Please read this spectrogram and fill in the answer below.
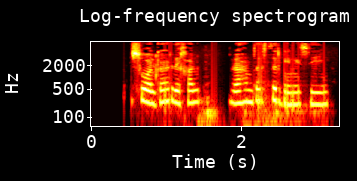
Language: Pashto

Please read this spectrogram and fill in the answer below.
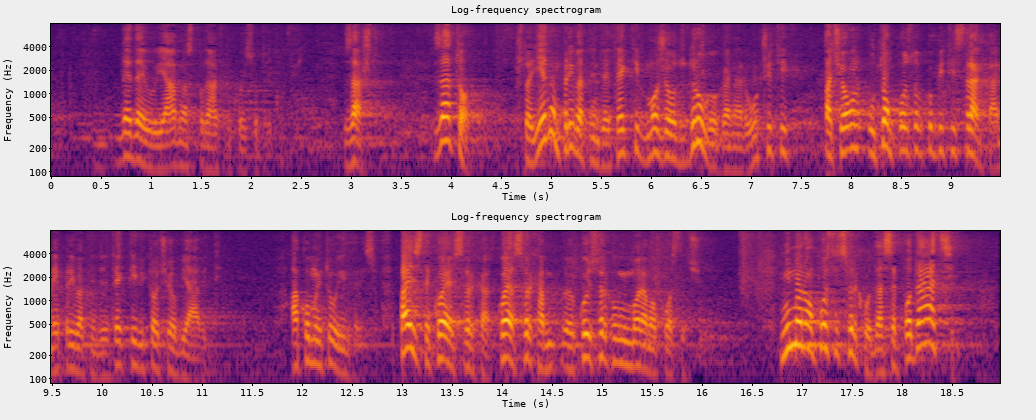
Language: Croatian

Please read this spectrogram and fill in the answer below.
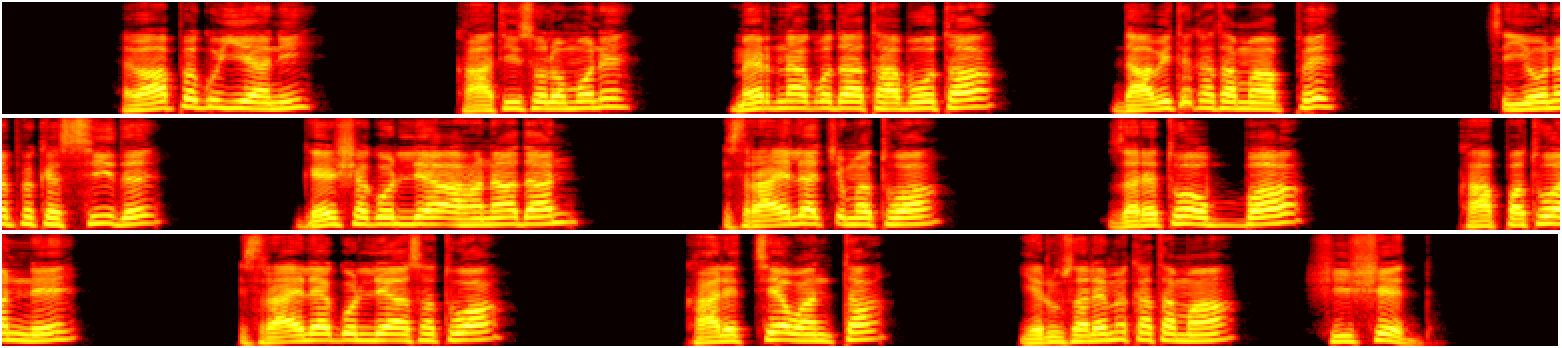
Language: Dawro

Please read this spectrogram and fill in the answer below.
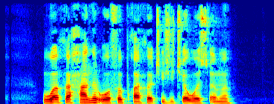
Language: Adyghe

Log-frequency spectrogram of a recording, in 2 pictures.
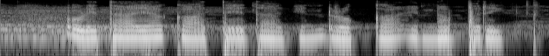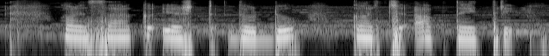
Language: Kannada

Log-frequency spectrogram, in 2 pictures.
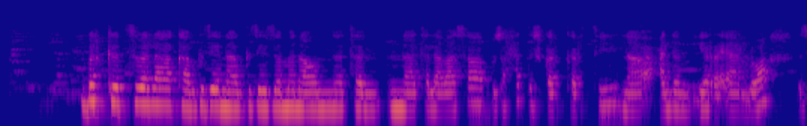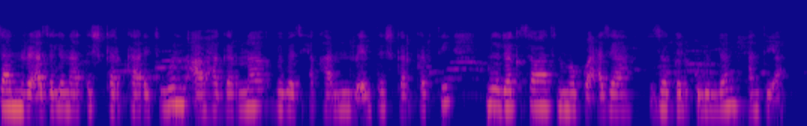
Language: Tigrinya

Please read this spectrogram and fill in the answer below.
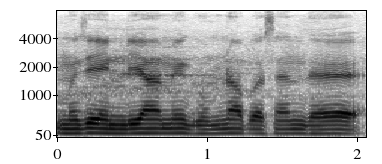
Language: Urdu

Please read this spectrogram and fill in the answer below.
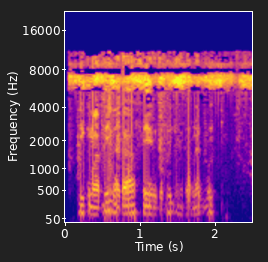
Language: Tupuri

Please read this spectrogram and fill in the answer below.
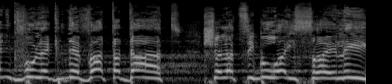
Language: Hebrew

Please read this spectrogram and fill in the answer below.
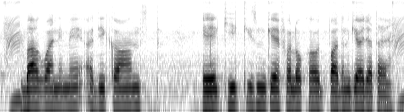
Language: Hindi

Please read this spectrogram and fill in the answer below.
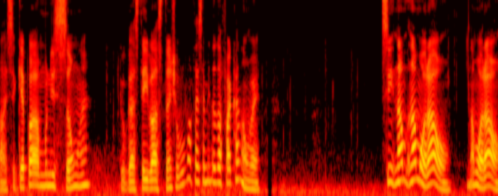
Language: Portuguese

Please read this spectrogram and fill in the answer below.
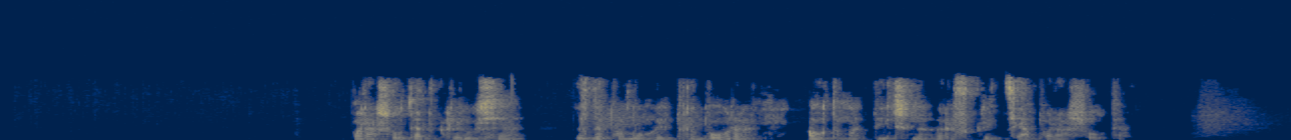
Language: Belarusian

